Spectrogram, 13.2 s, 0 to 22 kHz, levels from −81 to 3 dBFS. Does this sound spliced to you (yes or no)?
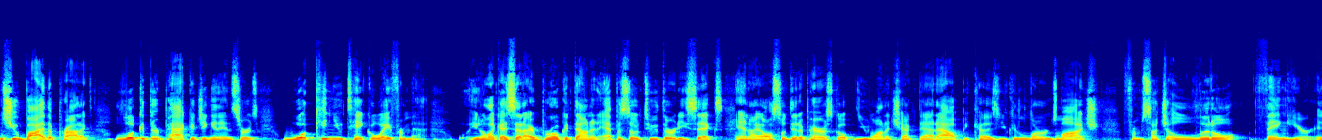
yes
